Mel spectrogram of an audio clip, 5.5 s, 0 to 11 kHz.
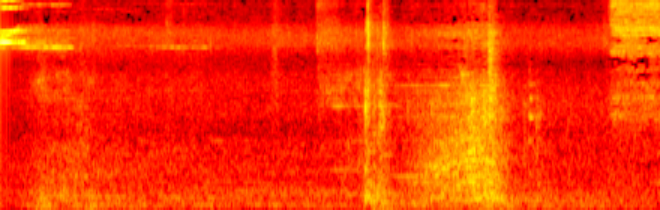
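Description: Northern Line 1995 Stock tube train's sliding passenger doors opening at a platform stop: a sudden start about three seconds in, then a swelling sound that fades after about a second.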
